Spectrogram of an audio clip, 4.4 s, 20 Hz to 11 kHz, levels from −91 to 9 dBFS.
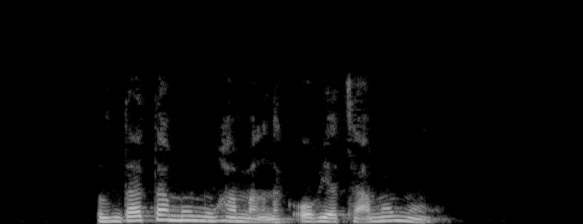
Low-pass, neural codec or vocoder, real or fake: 7.2 kHz; none; real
